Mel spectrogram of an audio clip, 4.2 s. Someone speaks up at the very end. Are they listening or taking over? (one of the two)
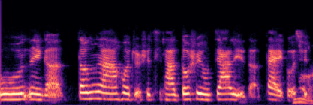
listening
